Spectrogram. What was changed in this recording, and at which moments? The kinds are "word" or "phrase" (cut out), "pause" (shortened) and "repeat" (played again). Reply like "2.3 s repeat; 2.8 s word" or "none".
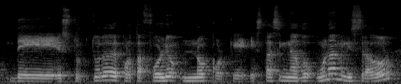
2.1 s phrase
